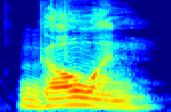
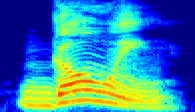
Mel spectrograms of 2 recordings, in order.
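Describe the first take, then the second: First: The word ends with a plain n sound. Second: The word ends with an ng sound.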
